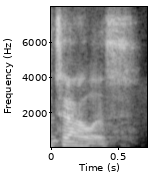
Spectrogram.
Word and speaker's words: Tallis: say your last name it's pretty close it's 2 tallis talis there we go and and the the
